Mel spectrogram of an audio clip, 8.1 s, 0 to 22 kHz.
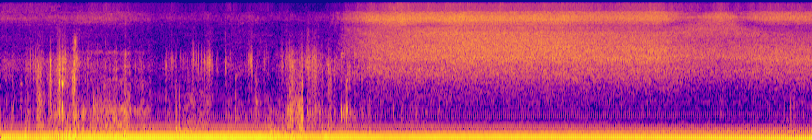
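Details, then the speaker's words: Well G55 (MP5K) gas airsoft magazine being filled: low microphone hum, then loud steady hiss that doesn't ease as gas escapes past the magazine's centre seal; gas leak. "okay so i've got another mag here which is uh leaking from the center which i was kind of surprised at"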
